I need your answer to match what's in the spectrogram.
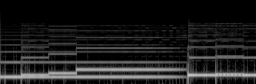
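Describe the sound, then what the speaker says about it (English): Crash jingle of a 1995 Power Macintosh 5200: a short electronic melody of sustained tones stepping upward in pitch, then a sudden jump to a new held note, clear and alone. "That sound is the crash sound of the Power Macintosh 5200 that was released back in 1995."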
